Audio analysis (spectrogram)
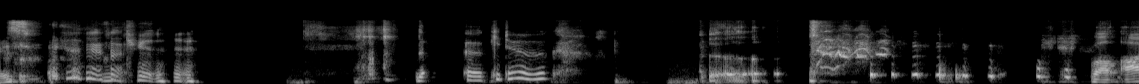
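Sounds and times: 
person burping: 0:00.0 - 0:01.2, 0:07.0 - 0:07.9
speech: 0:00.0 - 0:02.1, 0:03.0 - 0:05.9, 0:07.0 - 0:08.4, 0:10.4 - 0:11.3
laughter: 0:08.1 - 0:11.3.

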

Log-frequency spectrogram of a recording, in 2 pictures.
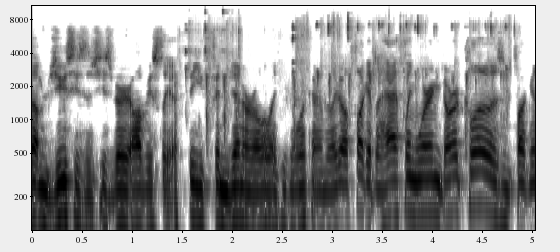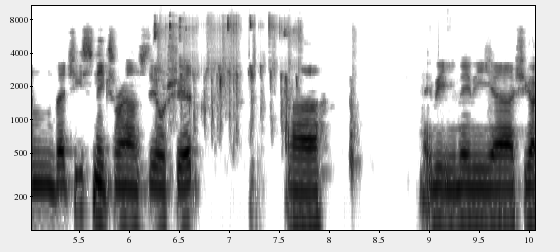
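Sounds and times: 
speech: 0:00.0 - 0:08.0, 0:08.9 - 0:10.0
typing on a computer keyboard: 0:01.5 - 0:04.9, 0:06.2 - 0:07.8.

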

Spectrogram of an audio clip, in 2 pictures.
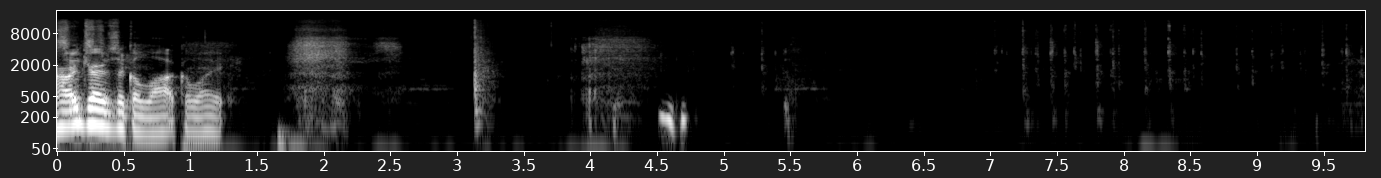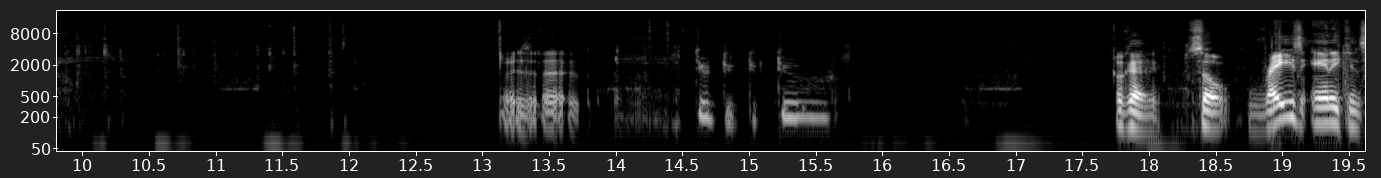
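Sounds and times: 
speech: 0:00.0 - 0:02.1, 0:13.2 - 0:13.8, 0:14.6 - 0:15.8, 0:17.8 - 0:19.6
computer mouse clicking while a folder is opened: 0:06.9 - 0:12.2.

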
